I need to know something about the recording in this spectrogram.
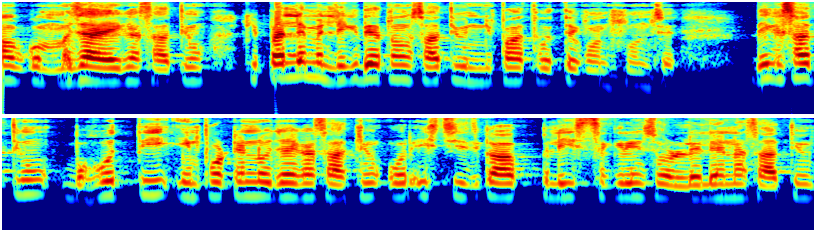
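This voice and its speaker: A man teaching a grammar lesson for exam preparation. He asks questions and answers them himself, fills nearly every phrase with the same address to his viewers, and slows down to read example sentences aloud. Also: sits high, darkish tone. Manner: repeats "साथियों" and "बिल्कुल" constantly.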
